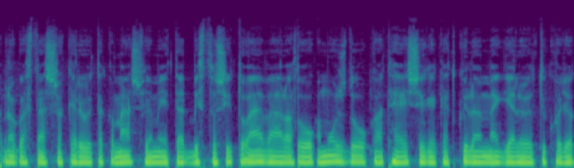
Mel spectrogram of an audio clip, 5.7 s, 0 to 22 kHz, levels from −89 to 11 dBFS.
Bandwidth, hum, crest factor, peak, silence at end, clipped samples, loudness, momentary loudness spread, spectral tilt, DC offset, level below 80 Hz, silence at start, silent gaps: 10 kHz; none; 14 dB; -2 dBFS; 0 s; under 0.1%; -16 LUFS; 3 LU; -7.5 dB/octave; under 0.1%; -36 dBFS; 0 s; none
